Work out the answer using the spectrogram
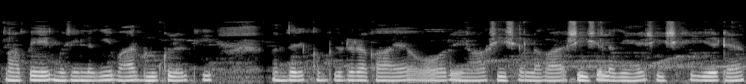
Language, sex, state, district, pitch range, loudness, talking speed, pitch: Hindi, female, Uttar Pradesh, Budaun, 180-195 Hz, -15 LUFS, 200 wpm, 185 Hz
